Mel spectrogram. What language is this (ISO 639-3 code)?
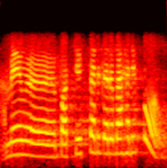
ori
